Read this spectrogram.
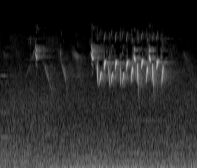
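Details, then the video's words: European goldfinch singing, a recording meant to teach goldfinches and canaries their song: a few thin high slurred notes, then a dense run of quick, tinkling twittered notes lasting about a second. "تغريد طائر الحسون حفاضة لتعليم طيور الحسون والكناري بدون أخطاء"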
